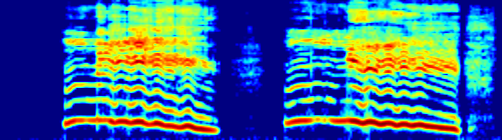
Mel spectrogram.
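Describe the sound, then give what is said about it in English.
A person's voice imitates a horse's neigh in two long, wavering whinnies, each sliding downward in pitch, loud with a short pause between them. “Was that you neighing”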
